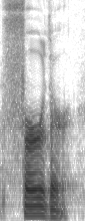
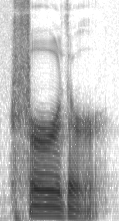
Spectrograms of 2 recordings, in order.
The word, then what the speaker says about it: further: our R Burger fur further so both syllables have the same sound further further put the stress on the first syllable so if your idea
